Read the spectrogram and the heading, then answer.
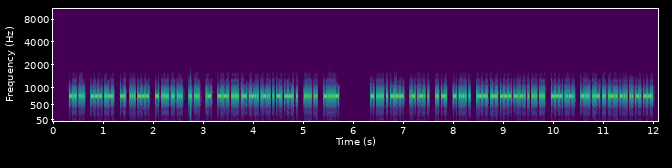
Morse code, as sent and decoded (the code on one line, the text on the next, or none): -.. ... / --- ..-. / -. / ... --- / - .... .. ... / .. ... / .- / -.-. .... .- .-.. .-.. -. --. / .... .. / -....- / - .... -.-- / .- .-. / .. -. / - .... / .--. .-. --- -.-. ... ... / --- ..-. / -... ..- .. .-.. -.. .. -. --.
DS OF N SO THIS IS A CHALLENGE HI - THEY ARE IN THE PROCESS OF BUILDING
